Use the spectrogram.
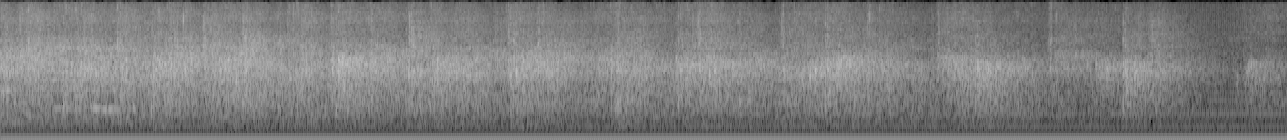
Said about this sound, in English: Oh, if the whole church is clapping, let them clap.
